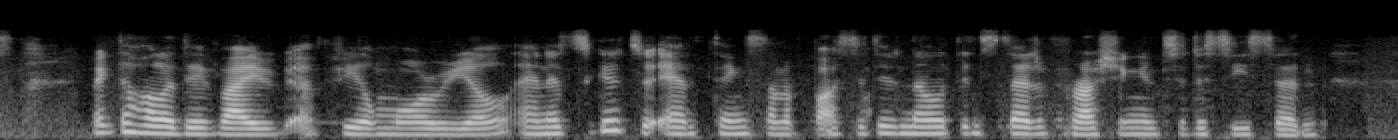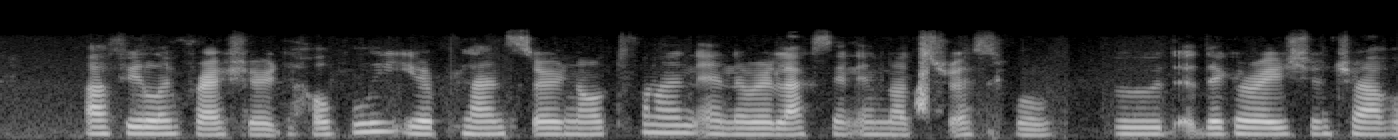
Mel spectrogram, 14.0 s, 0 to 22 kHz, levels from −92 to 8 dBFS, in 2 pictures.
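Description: From 0.08 to 6.85 s the speech dips and cuts out in pieces, around four seconds in all, falling by as much as about 40 dB. This is speech suppressed in double talk, likely an echo canceller turning down the near talker because it could not separate them from far-end audio arriving at the same time. Within that stretch, at 4.31 to 4.38 s and 5.02 to 5.34 s, faint scraps of the voice repeat 216 ms late, about 25 dB below the speech. This is an echo leak, likely loudspeaker pickup that the canceller failed to remove and sent back. The same delayed copy returns at 7.88 to 8.23 s. From 7.72 s to the end, the suppression resumes with similar dropouts of up to about 40 dB.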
